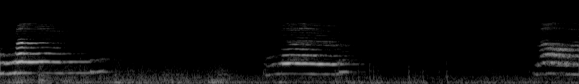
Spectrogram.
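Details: Female rescued domestic cat, 11 months old, at the peak of her first heat, calling indoors before surgery: loud drawn-out harmonic meows, each about a second long with a slight rising pitch, three calls spaced several seconds apart.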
